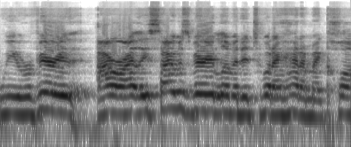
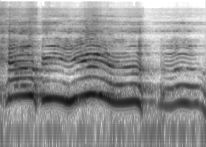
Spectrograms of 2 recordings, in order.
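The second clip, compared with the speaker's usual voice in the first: high, slow mock sobbing, fake crying. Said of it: "Stop crying, [name]".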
